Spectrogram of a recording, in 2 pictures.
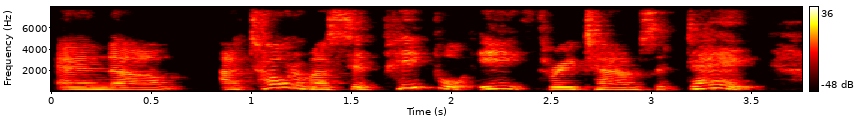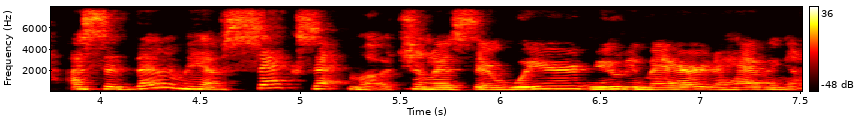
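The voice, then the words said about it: Tennessee Southern American accent. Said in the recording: “my accent, you know, being from Tennessee”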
